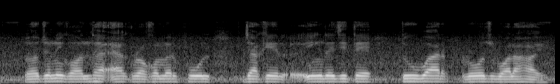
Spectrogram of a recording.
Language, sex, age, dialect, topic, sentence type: Bengali, male, <18, Northern/Varendri, agriculture, statement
